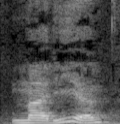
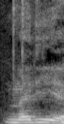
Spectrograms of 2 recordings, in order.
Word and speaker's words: Maria: Ou seja, se no português brasileiro dizemos Maria, no português europeu dizemos Maria. Exatamente. Maria, não é Maria? Pois é, com a fechado, já que não está na sílaba tônica.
